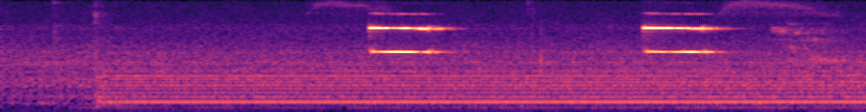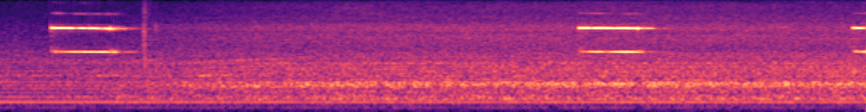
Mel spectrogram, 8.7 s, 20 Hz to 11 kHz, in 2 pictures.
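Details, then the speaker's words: Garvee 14,000 BTU portable air conditioner on a 2000W pure sine wave 12V inverter, battery at 13.29V dropping to about 12.8V, set 68°F auto cool: steady hum with short double beeps, then the hum cuts out as the inverter trips and shuts off on startup surge. "And it cannot do it. Actually, and there it went, it shut off. The inverter This inverter can't do it."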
